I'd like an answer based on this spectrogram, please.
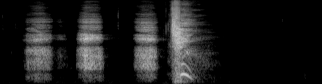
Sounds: Sneeze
